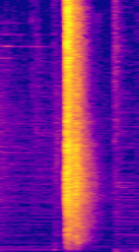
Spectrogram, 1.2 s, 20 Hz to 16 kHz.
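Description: Single sharp crack of a Crosman 130 air pistol shot, close and loud with a quick decay, followed by faint low handling noise.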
